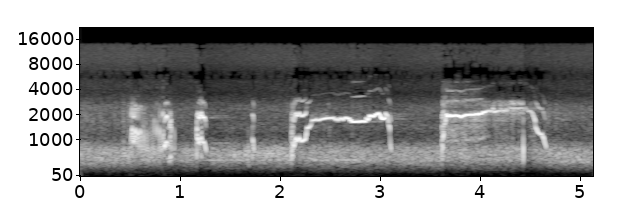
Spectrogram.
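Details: White-tailed eagles at a nest in Latvia on 11 July 2020 at 21:09, one bird returning to the nest where its mate sits; loud harsh yelping and whistled notes, several held level tones near the middle and end, with short choppy calls at the start.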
